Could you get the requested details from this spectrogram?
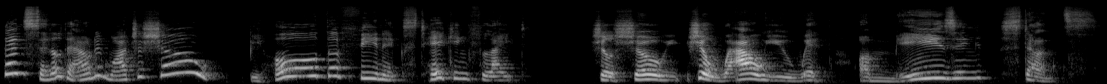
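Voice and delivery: lively, sing-song picture book reading; reading to children. A narrator's reading. Reading a rhyming picture book to children, sing-song. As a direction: read it brightly to the little ones.

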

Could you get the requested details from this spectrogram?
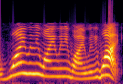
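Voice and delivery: repeated "Why, Willy" stepping down, last Why punched up; rhythmic tongue twister. Shown as a demonstration. Coach finishes the drill with students, rhythmic chant, punchy ending. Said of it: "이 리듬".

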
